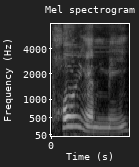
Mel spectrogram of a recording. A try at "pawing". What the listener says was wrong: It's actually, don't worry about the W.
